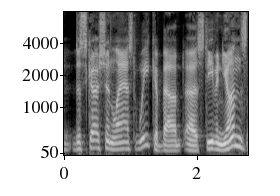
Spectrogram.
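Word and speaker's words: Steven Yeun: he's like you know you've been mispronouncing my name the entire time and he's like what the man we're friends but it's apparently stephen young and he never corrected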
